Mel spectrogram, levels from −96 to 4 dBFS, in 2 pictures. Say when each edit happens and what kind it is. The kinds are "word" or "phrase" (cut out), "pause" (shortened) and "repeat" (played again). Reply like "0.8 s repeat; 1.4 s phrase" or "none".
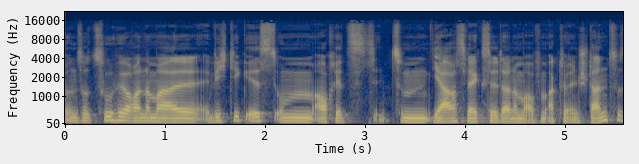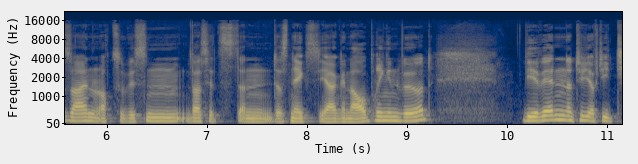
none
